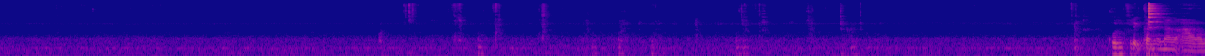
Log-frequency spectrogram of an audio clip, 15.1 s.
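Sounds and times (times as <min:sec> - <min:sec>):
steady low hum: 0:00.0 - 0:15.0
food chewing with crisp crunches: 0:04.9 - 0:11.0.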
